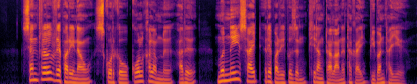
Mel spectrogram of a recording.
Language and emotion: Bodo, neutral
